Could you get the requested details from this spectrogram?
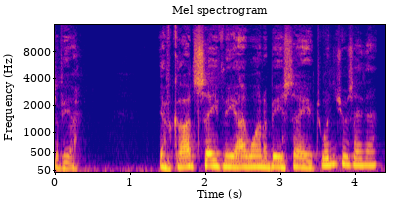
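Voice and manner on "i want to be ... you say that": ordinary talk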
